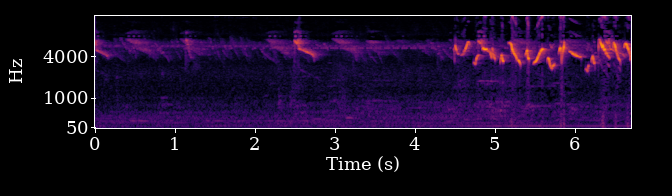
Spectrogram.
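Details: Female white-eye call used to make males respond: thin, high-pitched chirps and squeaky notes, scattered and sparse in the first four seconds, then a burst of rapid, tumbling twittering in the last two seconds.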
